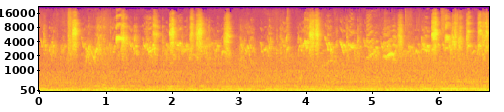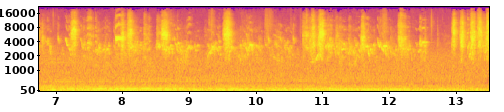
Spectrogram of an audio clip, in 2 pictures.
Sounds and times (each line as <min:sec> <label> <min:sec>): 0:00.1 Australian parrots 0:13.5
